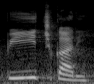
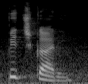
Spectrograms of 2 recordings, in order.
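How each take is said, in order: First: The first vowel is long and stressed. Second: The first vowel is short and lightly stressed. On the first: The speaker calls it wrong. "तो आपने ऐसे बोला क्या?" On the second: The speaker calls it right. "उस पे थोड़ा-सा stress कम लगता है"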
